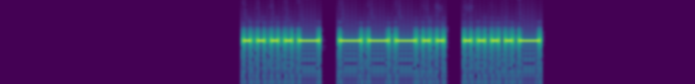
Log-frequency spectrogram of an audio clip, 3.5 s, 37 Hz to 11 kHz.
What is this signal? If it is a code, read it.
Morse code, heard as a keyed tone, about 34 wpm, 700 Hz. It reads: 484
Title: Numbers - 3-Digit 35wpm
